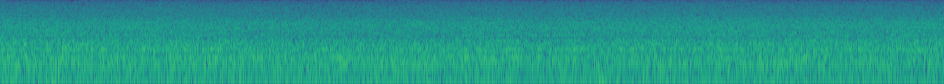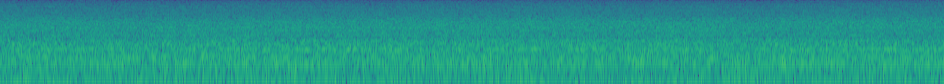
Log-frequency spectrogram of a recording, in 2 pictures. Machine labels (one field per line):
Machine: fan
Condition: normal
